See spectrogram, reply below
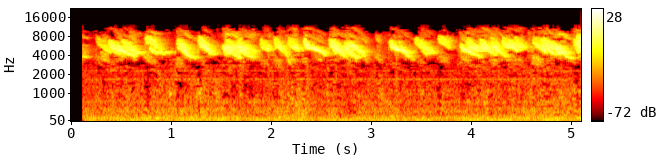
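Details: Captive-bred oriental white-eye, raised as a prospective national contest champion, singing a fast, high, twittering warble of rapid slurred notes in tight bursts, with short pauses near the second and fourth seconds; faint steady hum beneath.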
